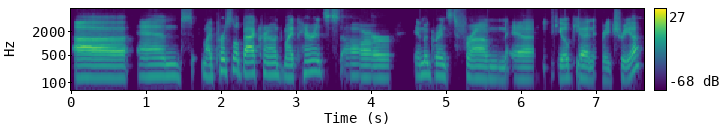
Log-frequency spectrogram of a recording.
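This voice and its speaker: A man's voice: mid-range voice, fairly even intonation, slow pace, clean tone, no echo. A young Canadian man, a psychiatry resident, introducing himself politely on a panel.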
